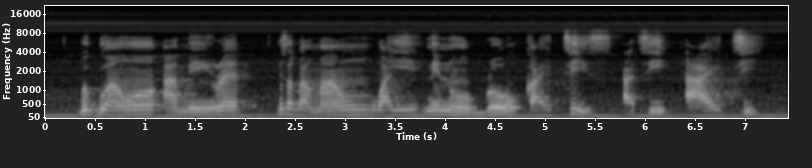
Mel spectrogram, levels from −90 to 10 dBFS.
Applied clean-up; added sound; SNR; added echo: none; Engine; 18 dB; none.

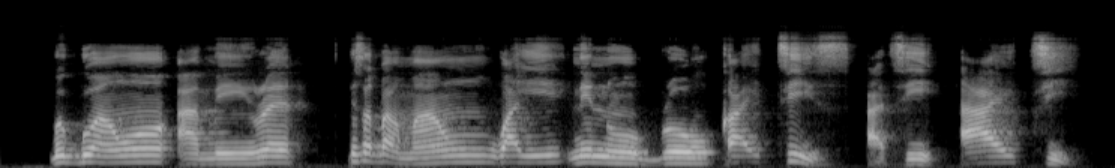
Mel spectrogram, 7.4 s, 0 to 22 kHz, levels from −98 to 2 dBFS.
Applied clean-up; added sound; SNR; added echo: neural mask model DeepFilterNet 3.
